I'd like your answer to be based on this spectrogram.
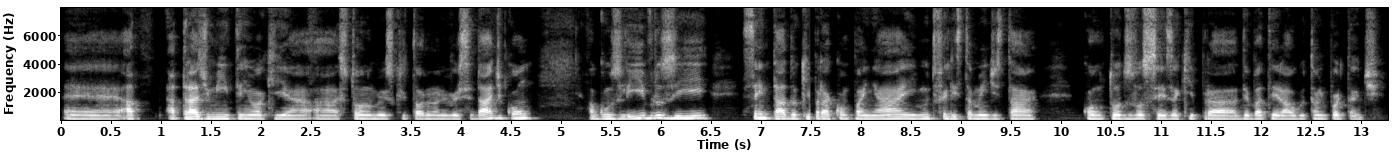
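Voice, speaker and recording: A man's voice: medium pitch, flat delivery, moderate pace, warm tone. A middle-aged male professor speaking hesitantly, with many fillers, from his university office over a video call. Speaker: professor and researcher.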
